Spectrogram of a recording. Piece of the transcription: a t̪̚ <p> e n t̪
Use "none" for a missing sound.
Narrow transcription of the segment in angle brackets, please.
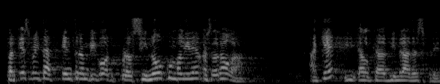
k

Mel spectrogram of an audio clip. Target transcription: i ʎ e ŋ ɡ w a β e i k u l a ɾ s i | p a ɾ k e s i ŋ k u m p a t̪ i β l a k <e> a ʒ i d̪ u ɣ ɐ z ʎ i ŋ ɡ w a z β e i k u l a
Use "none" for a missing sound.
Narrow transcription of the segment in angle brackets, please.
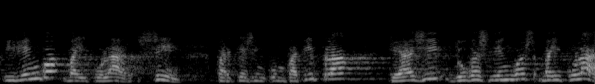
e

